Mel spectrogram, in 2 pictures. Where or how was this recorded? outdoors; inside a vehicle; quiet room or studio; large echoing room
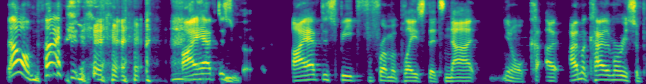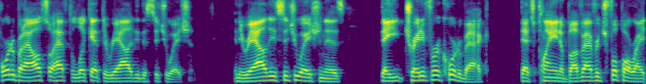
quiet room or studio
